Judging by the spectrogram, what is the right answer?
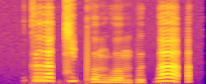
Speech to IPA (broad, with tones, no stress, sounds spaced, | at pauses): k r a˥˩ t̚ t͡ɕ i˦˥ ʔ pʰ o˨˩ m w o˨˩ m p ɯ˨˩ k̚ w a˥˩ ʔ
